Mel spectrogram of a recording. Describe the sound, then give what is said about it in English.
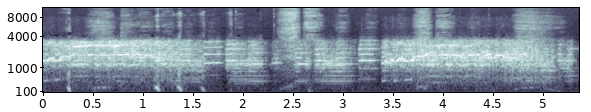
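A toy stick horse, bought on sale at Walgreens and kept in an office, lets out a long, loud electronic neigh, a wavering, buzzy whinny that fills about five seconds, with no one talking over it. “Let me see if Chuckles would like to say hello just for a minute here”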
